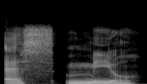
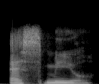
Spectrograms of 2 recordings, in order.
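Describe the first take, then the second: First: Slow example. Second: Said in the usual way. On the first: Shown as a demonstration. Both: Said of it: "El móvil".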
